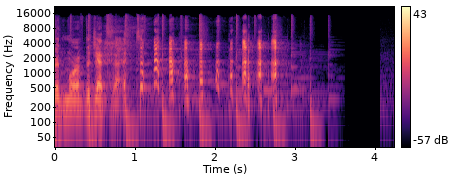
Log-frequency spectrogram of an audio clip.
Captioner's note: laughs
